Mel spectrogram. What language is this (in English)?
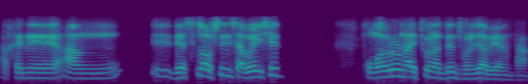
Bodo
